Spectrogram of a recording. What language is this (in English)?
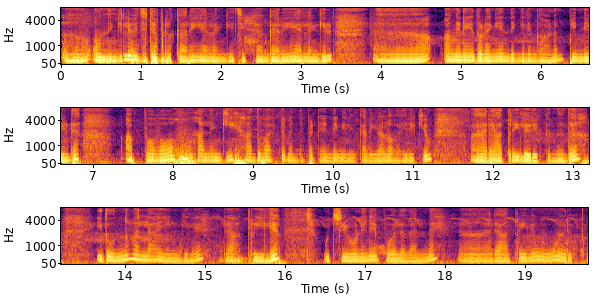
Malayalam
